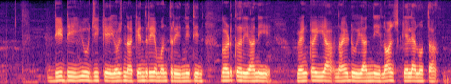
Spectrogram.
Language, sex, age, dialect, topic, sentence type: Marathi, male, 18-24, Southern Konkan, banking, statement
